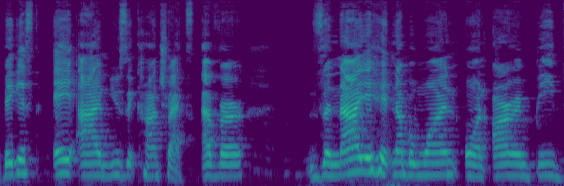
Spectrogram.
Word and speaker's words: Xania: Exania Manet. It's It's Zaniah. Zaniah, I believe.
